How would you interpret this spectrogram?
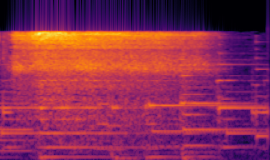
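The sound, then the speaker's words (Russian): A voice makes a long, steady hissing "sssss" sound, the Russian speech sound "s" being practised for correct pronunciation. It is bright and fairly loud, held for well over a second before fading out, with a faint tonal hum underneath. “Сегодня мы с тобой будем учиться правильно произносить звук «с».”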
